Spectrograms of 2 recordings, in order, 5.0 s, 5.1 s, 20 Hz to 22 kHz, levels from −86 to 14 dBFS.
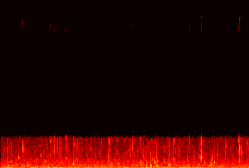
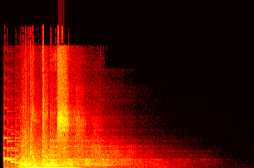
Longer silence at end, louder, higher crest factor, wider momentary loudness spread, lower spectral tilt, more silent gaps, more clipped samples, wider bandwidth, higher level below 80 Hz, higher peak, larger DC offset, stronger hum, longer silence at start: second, 0 s vs 2.45 s; second, -34 LUFS vs -9 LUFS; about the same, 12 dB vs 12 dB; second, 5 LU vs 20 LU; first, -9.5 dB/octave vs -4 dB/octave; neither; neither; second, 4.3 kHz vs 19 kHz; first, -28 dBFS vs -40 dBFS; second, -6 dBFS vs 0 dBFS; neither; neither; about the same, 0 s vs 0.05 s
